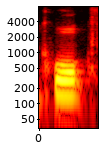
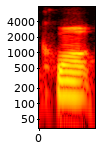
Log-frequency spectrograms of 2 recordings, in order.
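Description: First: The vowel rhymes with 'Mork'. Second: The vowel rhymes with 'Mark'. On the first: "not a quark for Mr. Mork" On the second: "a quark for Mr. Mark"

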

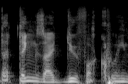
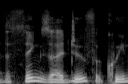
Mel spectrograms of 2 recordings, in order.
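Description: First: It is said in an attempted Scottish accent. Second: It is said in a smooth, sultry English voice. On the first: "Where Sean cried" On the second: "That's Roger Moore"

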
